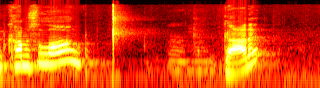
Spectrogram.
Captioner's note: finger snapping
